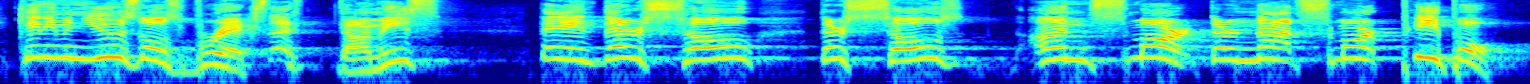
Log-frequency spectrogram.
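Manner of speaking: mock them with scorn; mocking critics. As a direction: critics jeering at the builders.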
